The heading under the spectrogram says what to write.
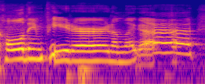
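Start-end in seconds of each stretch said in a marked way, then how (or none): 1.4-1.9 short high startled cry, pitched way up; a sudden yelp of alarm, half-retold; flustered yelp. Holding a slippery crying baby.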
